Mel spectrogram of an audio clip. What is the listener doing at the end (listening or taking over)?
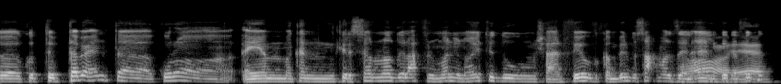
taking over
